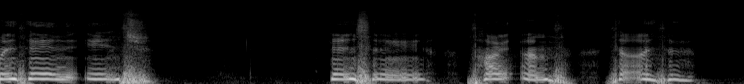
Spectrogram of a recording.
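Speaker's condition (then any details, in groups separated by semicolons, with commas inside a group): ALS; cannot eat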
